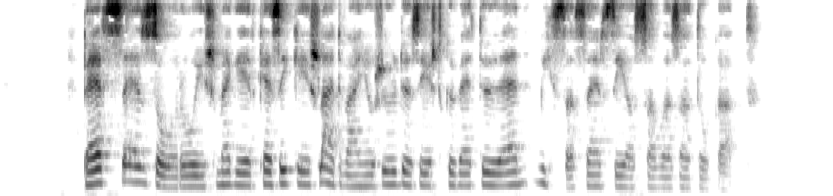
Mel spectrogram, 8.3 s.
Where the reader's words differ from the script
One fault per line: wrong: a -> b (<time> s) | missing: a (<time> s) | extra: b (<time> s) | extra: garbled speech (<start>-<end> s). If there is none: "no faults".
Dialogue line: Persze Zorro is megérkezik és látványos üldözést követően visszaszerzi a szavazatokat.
no faults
